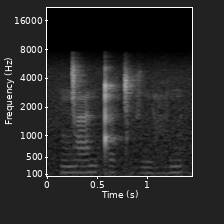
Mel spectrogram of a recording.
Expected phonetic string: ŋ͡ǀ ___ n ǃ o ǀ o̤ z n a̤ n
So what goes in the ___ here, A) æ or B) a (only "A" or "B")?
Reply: B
